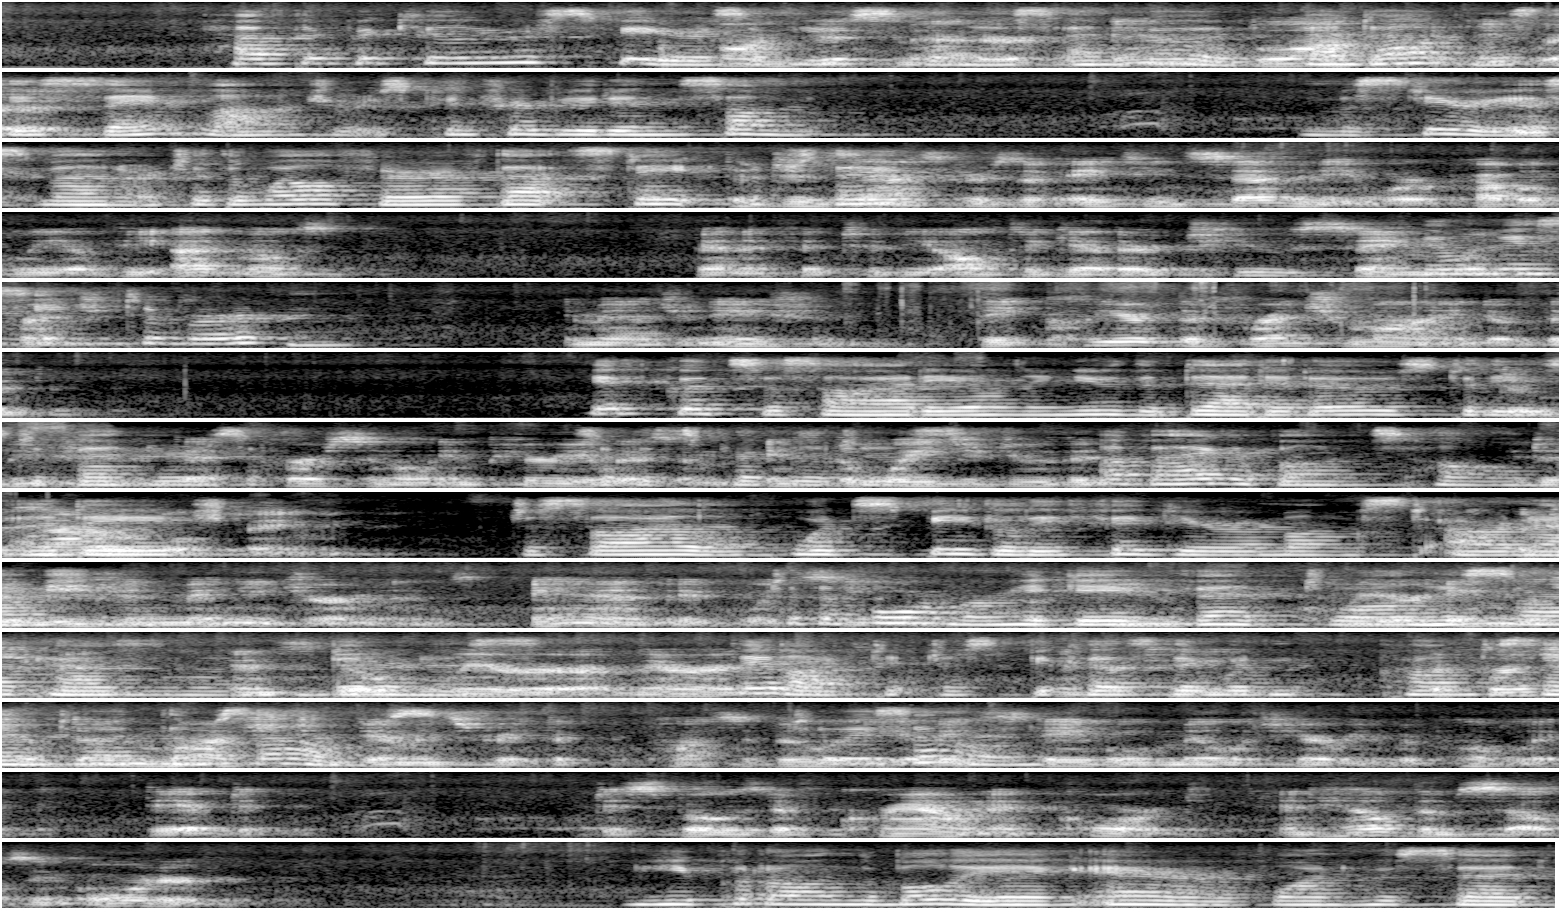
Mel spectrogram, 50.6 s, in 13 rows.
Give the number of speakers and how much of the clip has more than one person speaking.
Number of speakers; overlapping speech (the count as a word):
two, about 31%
